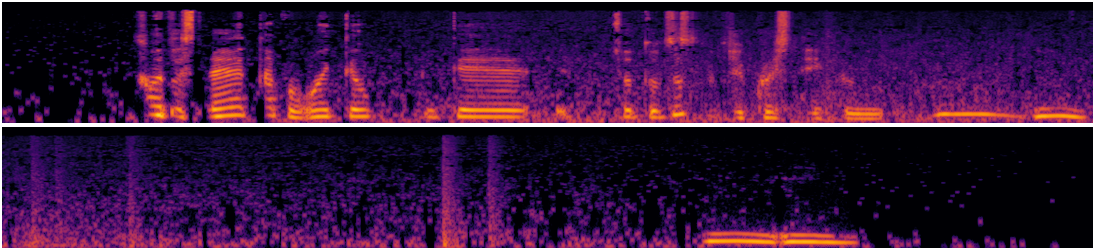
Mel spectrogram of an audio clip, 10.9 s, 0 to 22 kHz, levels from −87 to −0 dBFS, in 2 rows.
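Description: From the start and all the way through, there's overdone noise removal. The suppressor was pushed too hard, so it's switching off individual frequency bands near its noise estimate and taking quiet bits of the speech with them. You get near-silent gaps with twinkly specks.

Then from 3.24 to 5.97 s there's a call bitrate drop. The encoder got starved of bits, and the sound points to a fall from roughly 32 to 15 kbps, bottoming out for about 1.9 s. The speech goes coarse, rougher and duller, before recovering.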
